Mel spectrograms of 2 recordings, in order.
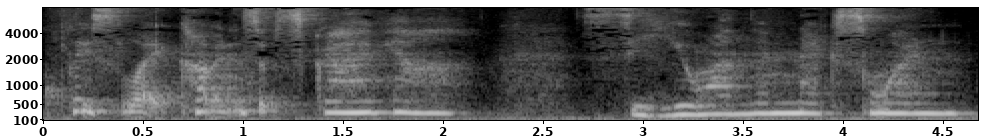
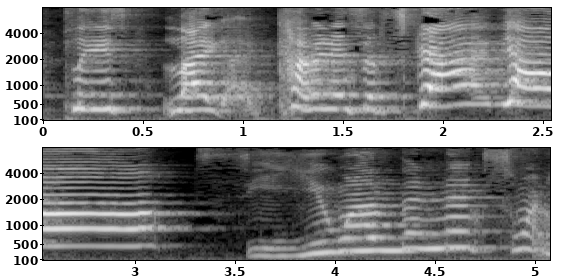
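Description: First: It is said in a sexy, sultry voice. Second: It is said in a plain, normal voice.

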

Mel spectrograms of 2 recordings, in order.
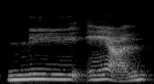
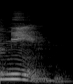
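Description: First: The word is split into two syllables. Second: The word is said as one syllable. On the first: The speaker calls it wrong. "You don't say me and" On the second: The speaker calls it right. "You don't even say the A"

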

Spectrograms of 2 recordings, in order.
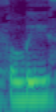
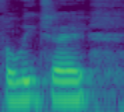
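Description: First: The name has a non-Italian pronunciation. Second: The name has an Italian pronunciation. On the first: This is how the name used to be said. "her name is no longer Felice" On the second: This honors the name's Italian origin. "I'm honoring the Italian pronunciation"

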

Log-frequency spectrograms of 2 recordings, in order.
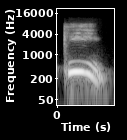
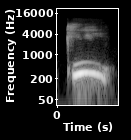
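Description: First: It is said in an angry voice. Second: It is said in a happy voice.

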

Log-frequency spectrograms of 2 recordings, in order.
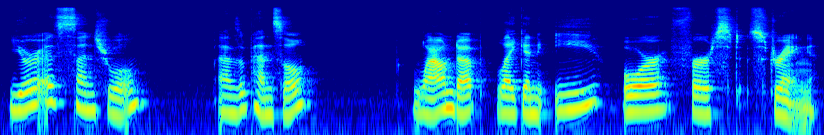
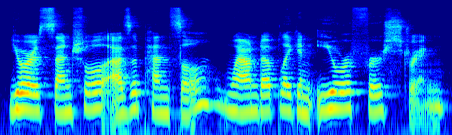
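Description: First: The line is said at a slow pace. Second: The line is said at a normal pace.

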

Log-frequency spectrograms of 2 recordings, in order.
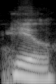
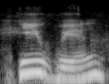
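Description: First: The words are merged into one short syllable. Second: Both words are said fully and separately.

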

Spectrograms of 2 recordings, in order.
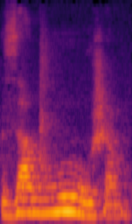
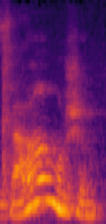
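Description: First: The stress falls on the second syllable. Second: The stress falls on the first syllable. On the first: Being behind one's husband. "я намеренно не ставлю ударение на первый слог «за»" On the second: Being married. "То есть не замужем"

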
